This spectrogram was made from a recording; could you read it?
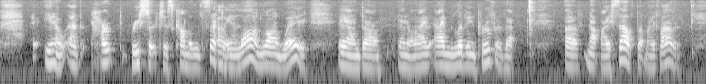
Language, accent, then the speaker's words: English; Glenview, Illinois, United States; also born or lived in Evanston; I was born in Evanston, Illinois, and my family lived in, my mother and father lived in Glenview, Illinois, which is a suburb of Chicago.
